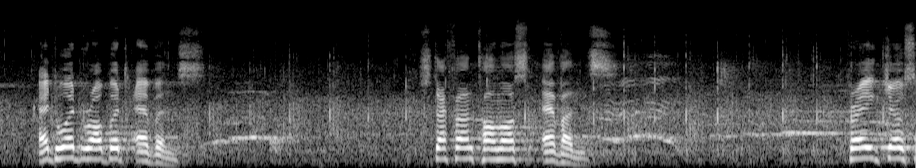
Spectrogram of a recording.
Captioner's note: applause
